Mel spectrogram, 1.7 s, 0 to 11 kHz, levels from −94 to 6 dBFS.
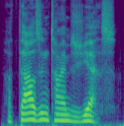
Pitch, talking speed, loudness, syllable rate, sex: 145 Hz, 145 wpm, -15 LUFS, 4.3 syllables/s, male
